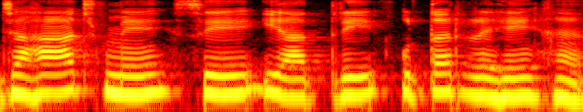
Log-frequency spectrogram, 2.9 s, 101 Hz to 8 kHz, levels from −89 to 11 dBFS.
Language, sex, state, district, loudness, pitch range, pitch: Hindi, female, Goa, North and South Goa, -16 LUFS, 195-220 Hz, 210 Hz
